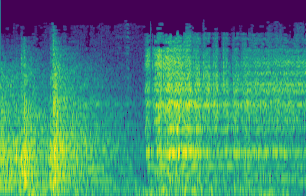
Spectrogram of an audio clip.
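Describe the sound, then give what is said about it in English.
Several goats bleat in overlapping, wavering cries, a couple of short calls up front and then a longer, steady chorus of bleating, with no voices present. “Goats, goats everywhere, and not a mind to think.”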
